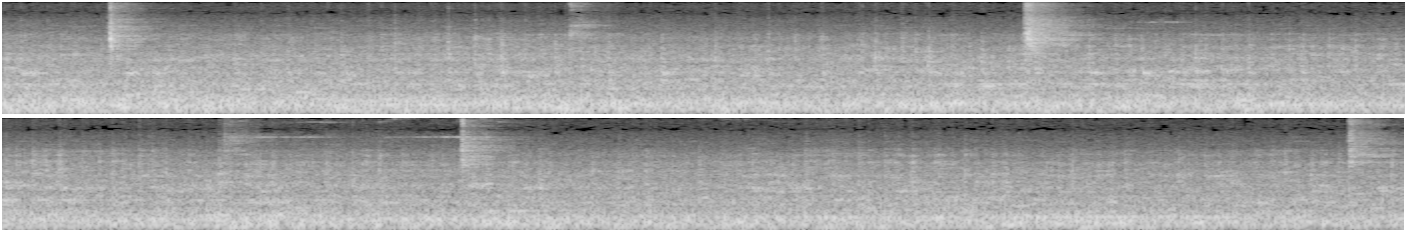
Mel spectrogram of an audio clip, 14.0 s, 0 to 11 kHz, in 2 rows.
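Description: CC 201 diesel-electric locomotive hauling a passenger train slowly past on a far station track: a steady rumble, with a few short sharp clicks scattered through it.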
